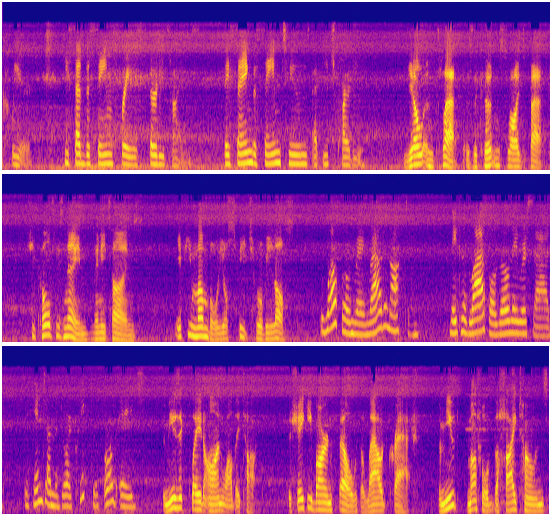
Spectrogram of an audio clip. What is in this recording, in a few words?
Sony WH 1000XM3 Street microphone sample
